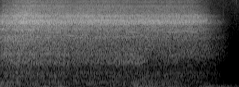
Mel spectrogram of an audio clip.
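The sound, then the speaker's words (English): A long, deep inhale: a steady, airy hiss that holds for about two seconds and then fades out, with no talking over it. “allow your breath to fully release. Once again, inhale.”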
